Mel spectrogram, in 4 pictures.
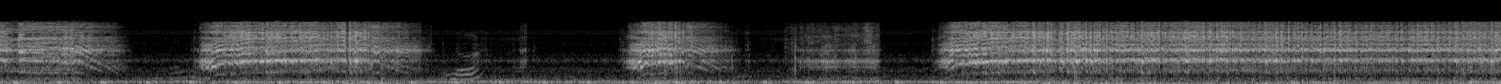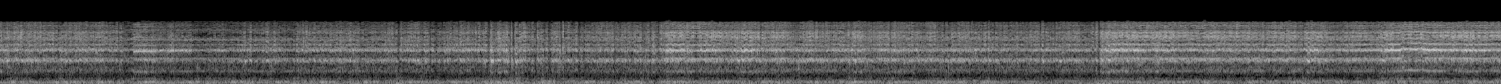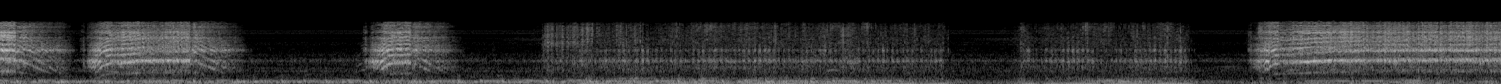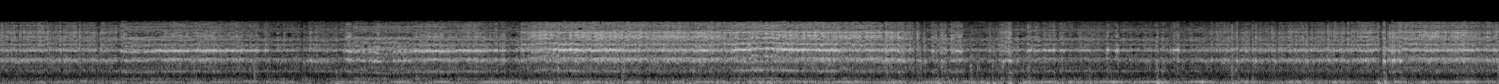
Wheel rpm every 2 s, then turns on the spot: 70, 110, 10, 30, 50, 150, 160, 160, 160, 160, 160, 160, 160, 160, 160, 90, 30, 20, 30, 10, 10, 100, 160, 160, 160, 160, 160, 160, 160, 160.
6-8 34-42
